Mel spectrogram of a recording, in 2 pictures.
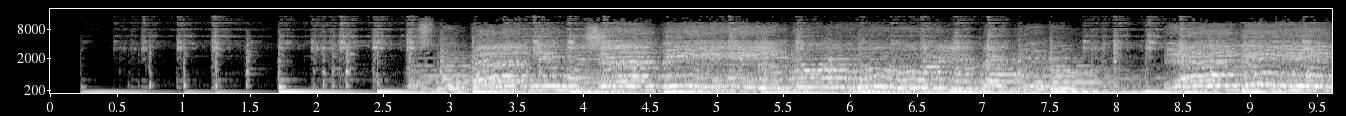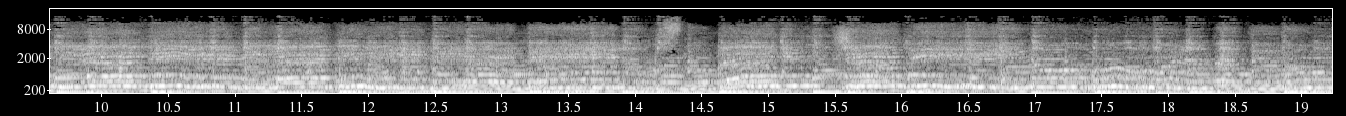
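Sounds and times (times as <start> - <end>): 
Andalusian Arabic muwashshah song: 2.7 - 19.2.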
